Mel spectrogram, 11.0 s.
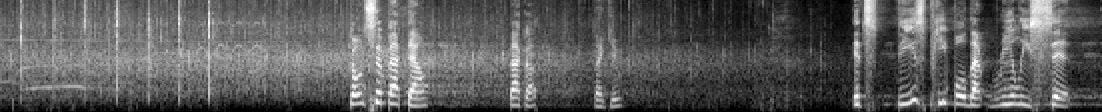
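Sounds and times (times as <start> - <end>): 
audience clapping: 0.0 - 8.5
speech: 3.5 - 4.4, 5.1 - 6.3, 8.5 - 11.0.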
